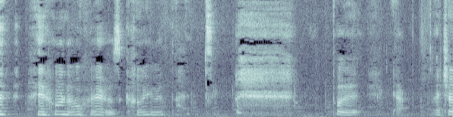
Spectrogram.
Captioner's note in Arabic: يضحك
